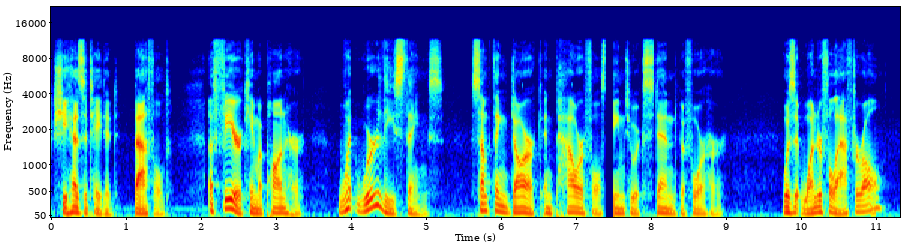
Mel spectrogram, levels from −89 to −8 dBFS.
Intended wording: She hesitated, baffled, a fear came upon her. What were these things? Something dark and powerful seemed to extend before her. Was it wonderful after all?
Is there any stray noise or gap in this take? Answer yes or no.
yes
